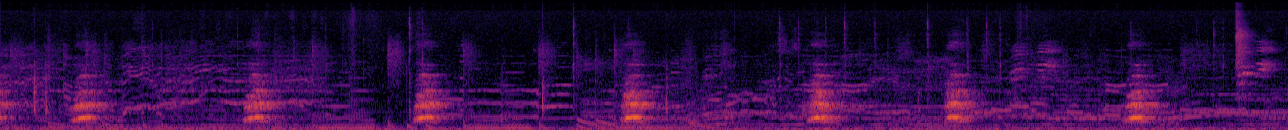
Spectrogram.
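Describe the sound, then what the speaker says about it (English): A dog barks in repeated sharp bursts, about seven evenly spaced woofs with whimpering whines between them, fairly close and moderately loud. "We're just gonna ignore my dog."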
